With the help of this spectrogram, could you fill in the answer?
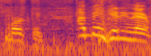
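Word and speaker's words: Berkley: pound extra tough no not trilene it says berkeley i've been getting that wrong every one of these giveaways i'm saying the pronouncing the name of the product wrong so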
